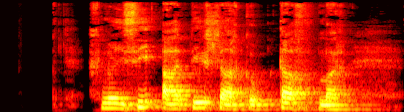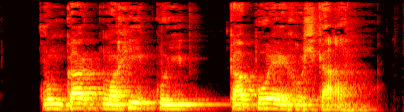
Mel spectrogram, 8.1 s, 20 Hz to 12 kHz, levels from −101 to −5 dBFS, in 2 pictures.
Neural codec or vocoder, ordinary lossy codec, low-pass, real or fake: none; MP3, 64 kbps; 10.8 kHz; real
